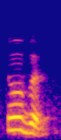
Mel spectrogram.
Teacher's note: یوم میم کے اوپر زبر ما نہیں پڑھنا زیادہ نہیں کھینچیں گے زبر کو. یوم تب با ساکن پہ قلقلہ ہوگا تا باریک پڑھیں گے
